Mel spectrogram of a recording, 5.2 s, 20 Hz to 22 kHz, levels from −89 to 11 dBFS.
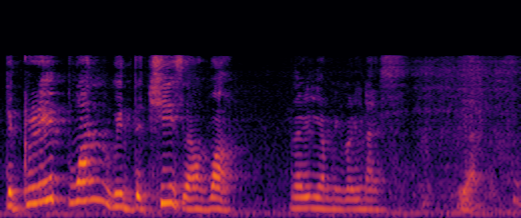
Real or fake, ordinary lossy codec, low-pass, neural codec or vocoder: fake; none; none; codec, 16 kHz, 16 kbps, FreqCodec, smaller model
